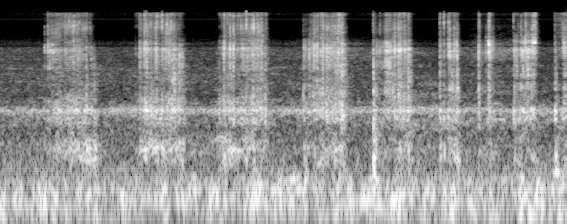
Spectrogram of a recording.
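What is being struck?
Textured plastic chair backrest.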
